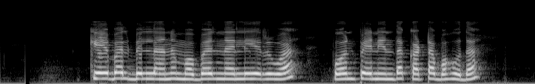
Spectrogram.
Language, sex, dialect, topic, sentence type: Kannada, female, Central, banking, question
